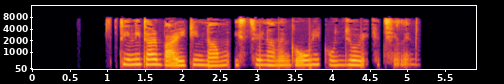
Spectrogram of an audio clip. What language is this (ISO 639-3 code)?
ben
